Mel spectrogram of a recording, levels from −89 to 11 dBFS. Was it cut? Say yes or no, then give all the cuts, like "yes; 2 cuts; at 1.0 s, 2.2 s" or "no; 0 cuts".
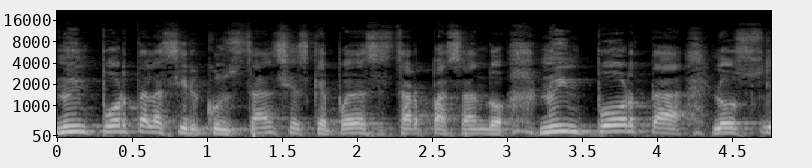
no; 0 cuts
